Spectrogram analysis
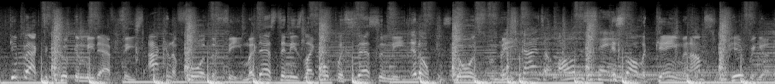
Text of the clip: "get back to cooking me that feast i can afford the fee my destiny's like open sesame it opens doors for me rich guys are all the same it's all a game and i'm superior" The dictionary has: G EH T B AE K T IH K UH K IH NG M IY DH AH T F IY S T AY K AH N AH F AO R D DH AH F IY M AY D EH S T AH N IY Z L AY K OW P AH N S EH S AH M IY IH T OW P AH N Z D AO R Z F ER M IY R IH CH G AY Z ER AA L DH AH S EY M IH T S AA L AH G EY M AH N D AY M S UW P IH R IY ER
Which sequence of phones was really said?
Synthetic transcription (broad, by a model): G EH T B AE K T IH K UH K IH NG M IY DH AH T F IY S T AY K AH N AH F AO R D DH AH F IY M AY D EH S T AH N IY Z L AY K OW P AH N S EH S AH M IY IH T OW P AH N Z D AO R Z F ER M IY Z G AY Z ER AA L DH AH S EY IH T S AA L AH G EY M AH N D AY M S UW P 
